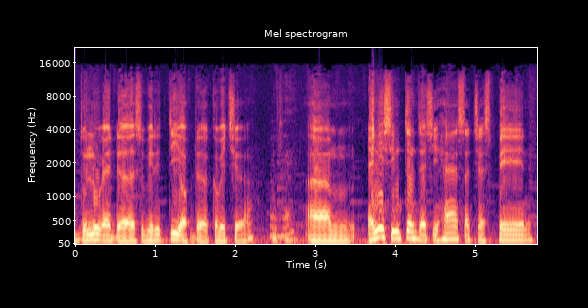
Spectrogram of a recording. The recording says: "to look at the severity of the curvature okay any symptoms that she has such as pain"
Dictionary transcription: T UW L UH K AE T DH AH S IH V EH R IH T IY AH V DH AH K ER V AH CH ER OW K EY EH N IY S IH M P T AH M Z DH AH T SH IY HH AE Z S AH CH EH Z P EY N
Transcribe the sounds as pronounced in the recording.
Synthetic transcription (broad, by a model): T UW L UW K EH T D AH S IH V EH R IH T IY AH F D AH K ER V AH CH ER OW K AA EH N IY S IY M T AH M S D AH T SH IY HH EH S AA CH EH S P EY N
